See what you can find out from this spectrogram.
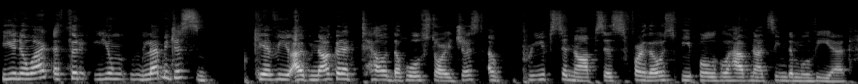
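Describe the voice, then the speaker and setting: A woman's voice: medium pitch, moderate pace. A woman with a Filipino accent co-hosting casual online radio chat, often repeating words as she goes. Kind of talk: casual radio chat, mixing English and Tagalog.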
